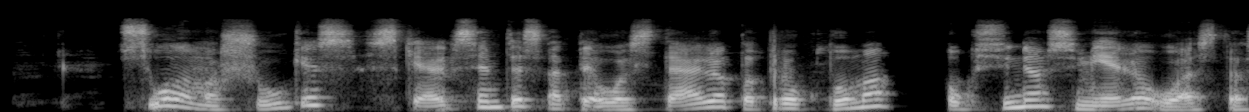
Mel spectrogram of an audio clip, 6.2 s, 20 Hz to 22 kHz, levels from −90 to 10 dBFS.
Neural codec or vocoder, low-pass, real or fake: codec, 44.1 kHz, 3.4 kbps, Pupu-Codec; 10.8 kHz; fake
